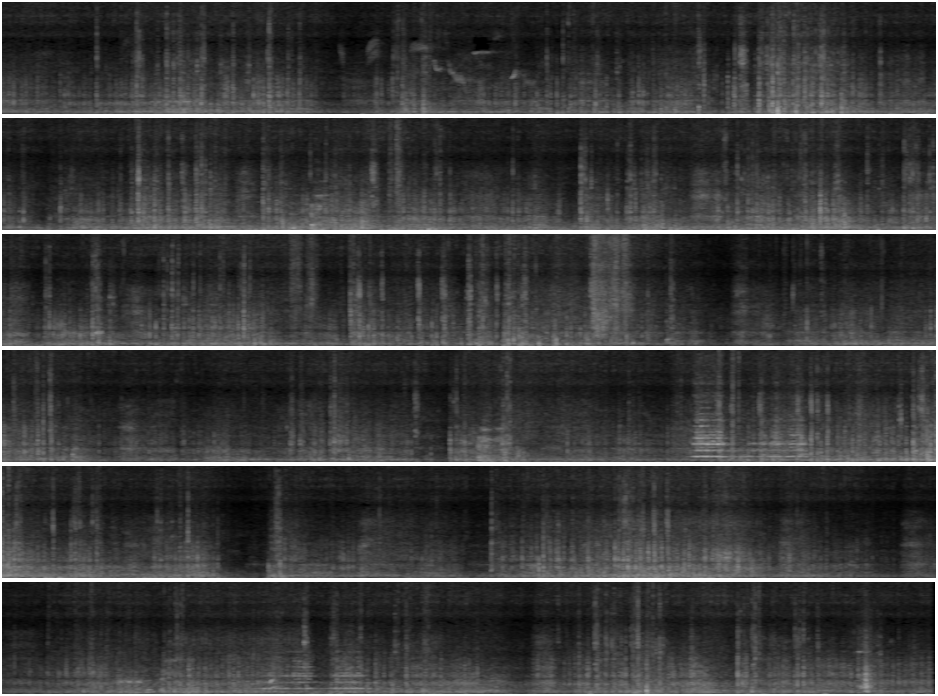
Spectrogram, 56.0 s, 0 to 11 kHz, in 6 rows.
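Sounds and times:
bike rattling over bumps: 0:00.0 - 0:56.0
tyres on dirt: 0:00.0 - 0:56.0
high brake squeal: 0:49.2 - 0:50.6.

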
